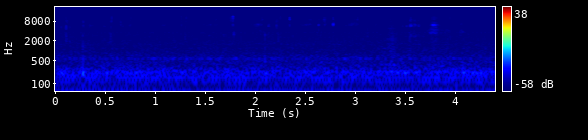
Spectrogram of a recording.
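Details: Domestic cat purring softly indoors, a steady low rumbling hum that continues without a break, with faint scattered high clicks and rustles over a quiet room background.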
